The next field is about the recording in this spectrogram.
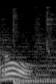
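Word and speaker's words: ρ: namanya hambat jenis pengantar simbolnya seperti ini bacanya roh yang kedua ajang penghantar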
